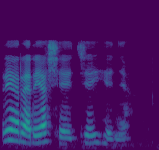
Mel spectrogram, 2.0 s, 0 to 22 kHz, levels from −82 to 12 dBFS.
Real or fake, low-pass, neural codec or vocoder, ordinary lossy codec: real; 7.2 kHz; none; AAC, 48 kbps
